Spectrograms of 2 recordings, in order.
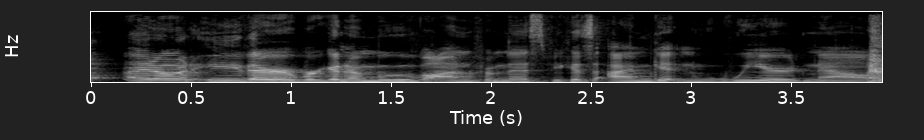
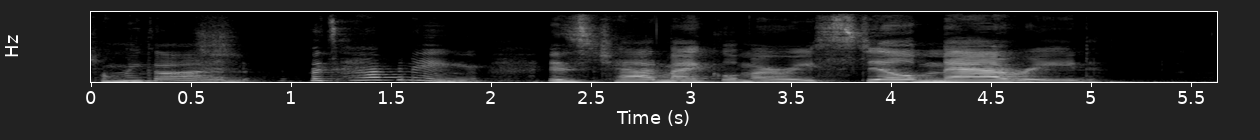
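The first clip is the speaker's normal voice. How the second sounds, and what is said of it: Put-on Long Island accent. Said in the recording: “Why are you from Long Island now? What was that voice?”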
